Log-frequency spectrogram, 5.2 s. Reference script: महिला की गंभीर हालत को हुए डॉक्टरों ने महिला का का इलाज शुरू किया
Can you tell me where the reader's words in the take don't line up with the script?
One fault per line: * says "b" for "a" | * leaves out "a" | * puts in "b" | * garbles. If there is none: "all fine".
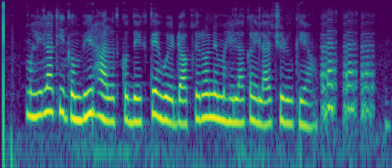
* puts in "देखते"
* leaves out "का"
